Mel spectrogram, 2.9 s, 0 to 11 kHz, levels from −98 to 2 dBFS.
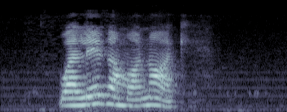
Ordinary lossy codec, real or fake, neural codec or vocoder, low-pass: Opus, 24 kbps; real; none; 7.2 kHz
